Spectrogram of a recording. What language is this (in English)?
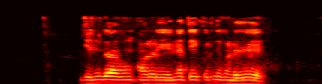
Tamil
